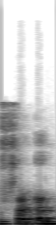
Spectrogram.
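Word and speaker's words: subtle: Sorry, सब्टल नहीं पढ़ेंगे इसको, सटल पढ़ते हैं, बीच में साइलेंट रहता है, सटल पढ़ते हैं इसको।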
